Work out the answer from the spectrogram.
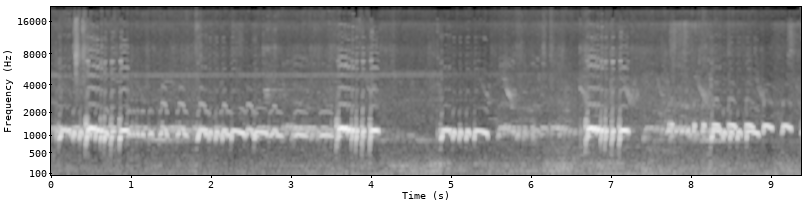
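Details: Local zebra dove in full song to challenge rivals: loud phrases of fast, bubbling coos, each phrase rolling into a trill, repeated with short gaps about every few seconds.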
